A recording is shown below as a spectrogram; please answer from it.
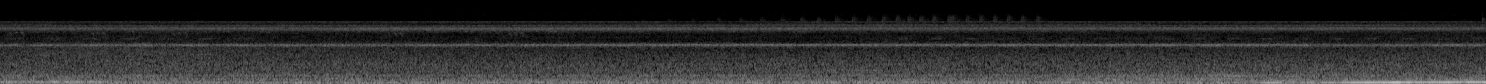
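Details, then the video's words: Loud cicadas on a summer night in Omaha: a steady, shrill drone of several constant high tones, with faint rapid ticking pulses above it for most of the stretch and a low traffic rumble underneath that swells near the end. "Cicada Sounds for Sleep"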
